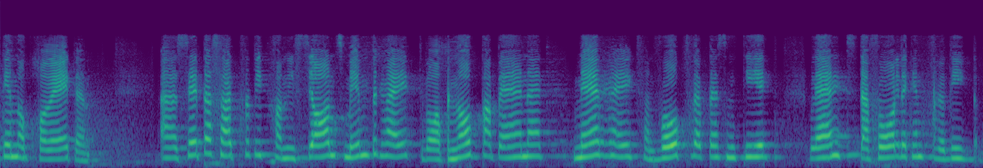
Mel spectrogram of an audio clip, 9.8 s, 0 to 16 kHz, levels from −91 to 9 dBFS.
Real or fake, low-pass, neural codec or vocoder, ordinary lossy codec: fake; 7.2 kHz; codec, 16 kHz, 0.5 kbps, X-Codec, HuBERT features, trained on general audio; none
